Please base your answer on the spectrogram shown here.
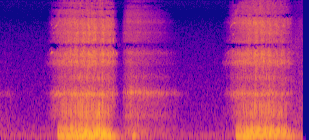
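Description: Two long, harsh, rattling snores on the in-breath with a softer out-breath between them: ordinary snoring.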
